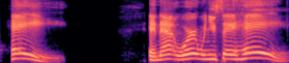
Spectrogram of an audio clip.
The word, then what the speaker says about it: Ai: The biblical references agree that AI is or hey. That's how you pronounce this. AI is not called AI. It's called hey.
